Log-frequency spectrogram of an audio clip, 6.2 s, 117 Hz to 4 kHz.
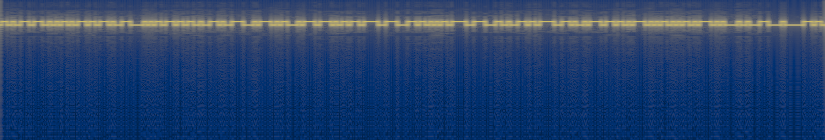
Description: RTTY, about 45.45 baud. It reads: AND HMS PHOEBE TO STOP THE ESSEX.
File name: fsk170 / usnavy2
